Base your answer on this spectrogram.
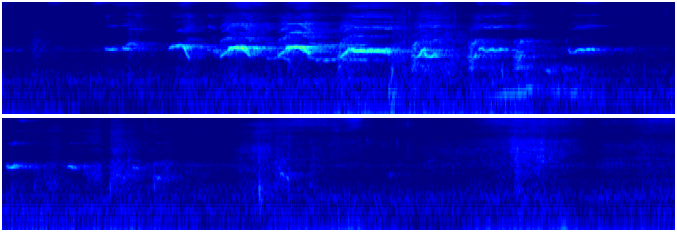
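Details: Beagle puppies, four weeks old, separated from their mother for the first time: a loud burst of wavering high whines and yips in the first two seconds, then scattered quieter whimpers and squeaks over a low room hum.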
